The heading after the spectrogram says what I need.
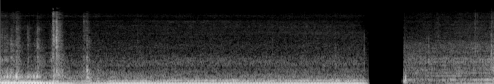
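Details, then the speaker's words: Hyundai Inokom Atos Prima 1.1 after the shaking fix; the exhaust's earlier puffing note heard this morning is gone: small engine running steady with a smooth even exhaust note, no popping or puffing; normal exhaust. "pun bunyinya seperti cup macam tuh hilang, sebab pagi tadi saya udah start di kereta, saya gunakan di kereta untuk kerja dan bunyi dia seperti itu."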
